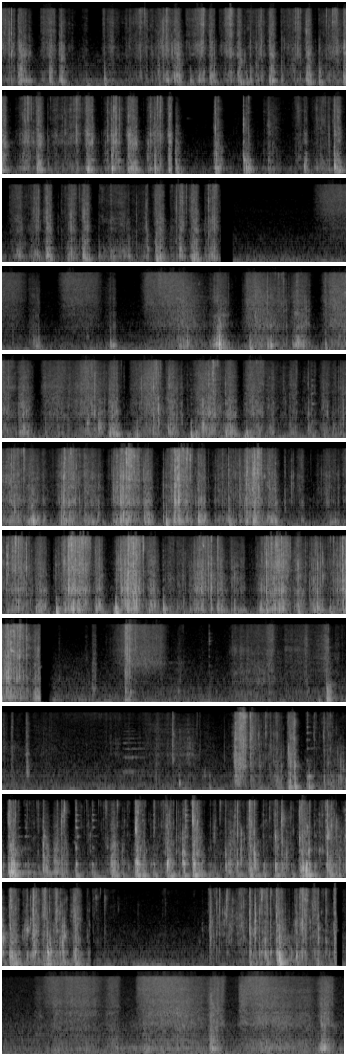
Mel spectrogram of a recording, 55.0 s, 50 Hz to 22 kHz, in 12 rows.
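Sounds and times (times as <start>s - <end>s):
slime crackling and popping: 22.8s - 32.6s.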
